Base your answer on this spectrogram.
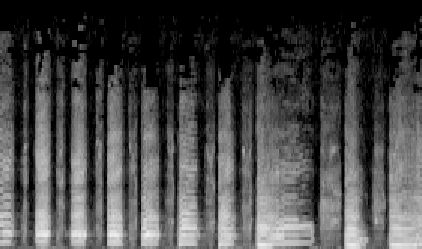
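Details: Real donkey producing a series of separate honking brays, each a short, nasal, harmonic blast, repeated about twice a second, with the later honks longer and dropping slightly in pitch.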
